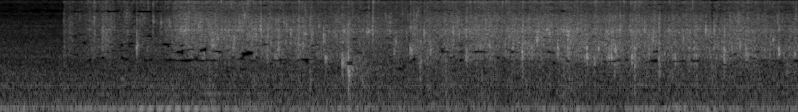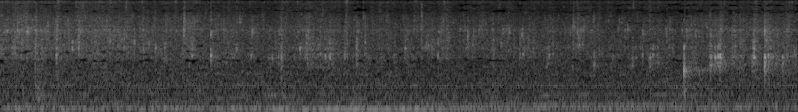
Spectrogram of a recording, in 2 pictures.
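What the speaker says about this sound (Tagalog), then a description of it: "Ilagyan ko na ng oil kasi ipiprito muna natin yung atin pong meatballs, chicken balls." Chicken meatballs fry in hot oil with a steady, close hiss and crackle that rises after the first second and carries on with small pops, no one talking.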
